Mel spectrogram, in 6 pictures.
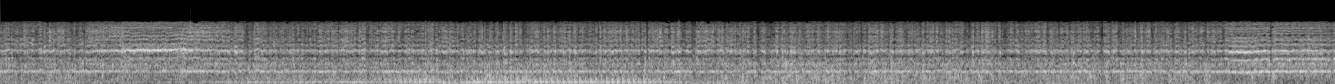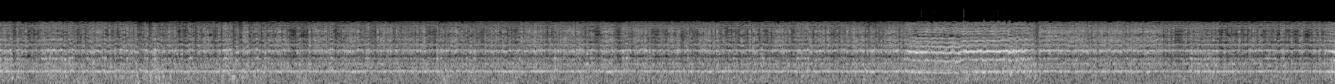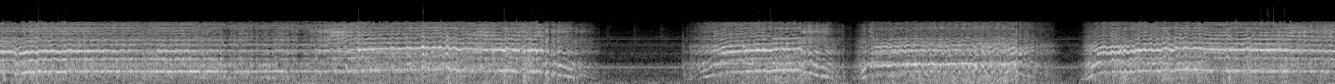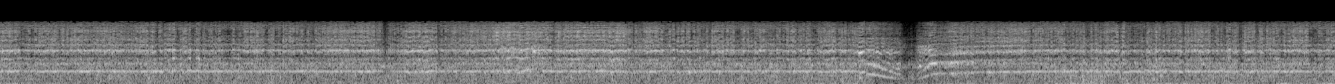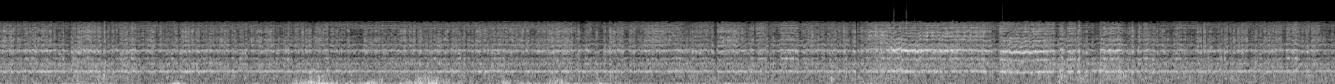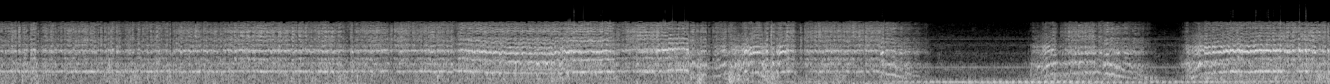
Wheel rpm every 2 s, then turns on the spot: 160, 160, 160, 160, 160, 170, 160, 160, 160, 160, 160, 160, 160, 160, 160, 160, 40, 90, 100, 150, 160, 160, 160, 160, 110, 160, 160, 160, 160, 160, 160, 160, 160, 160, 160, 160, 150, 130, 40, 80.
none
